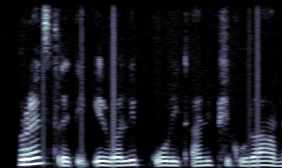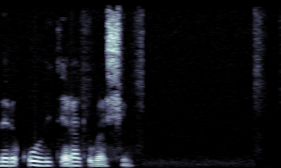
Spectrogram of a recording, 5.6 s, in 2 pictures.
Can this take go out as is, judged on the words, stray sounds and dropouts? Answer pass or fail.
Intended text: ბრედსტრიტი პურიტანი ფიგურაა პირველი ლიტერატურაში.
fail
